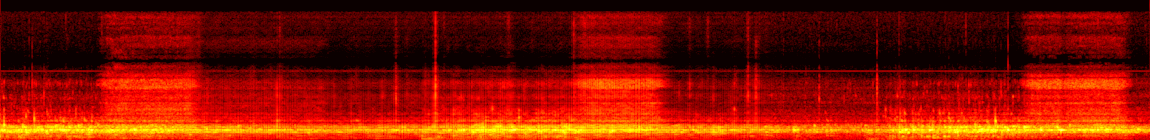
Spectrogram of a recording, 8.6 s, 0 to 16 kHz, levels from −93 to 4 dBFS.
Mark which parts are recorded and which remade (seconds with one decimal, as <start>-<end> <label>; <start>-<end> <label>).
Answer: 0.0-1.4 recorded; 1.4-5.8 remade; 5.8-8.6 recorded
